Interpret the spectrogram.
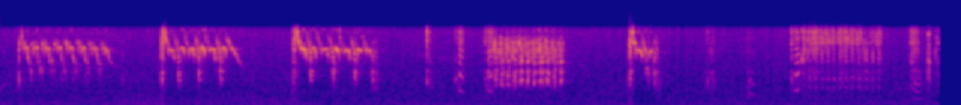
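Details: Talking pet budgie gives repeated rattling, stuttered phrases and harsh buzzy stretches between chatter, with background hiss before an abrupt end.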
